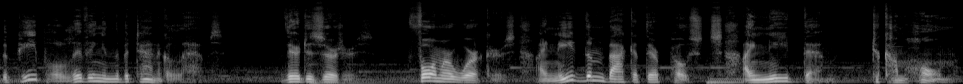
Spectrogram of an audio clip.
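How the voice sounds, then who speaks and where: An actor playing a pompous, courteous company administrator in a video game, speaking in a formal, wordy, officious way. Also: male voice, lowish voice, huge pitch swings, unhurried, warm tone, soft background music, heavily acted. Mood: grave, earnest. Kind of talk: video game character acting.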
